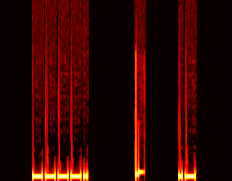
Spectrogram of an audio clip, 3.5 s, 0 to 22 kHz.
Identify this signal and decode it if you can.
Morse code, heard as a keyed tone, about 25 wpm, 700 Hz. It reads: 9 A
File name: Single Character (Letter:Number:Punctuation:Prosign) - Rapid-Fire - 25wpm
